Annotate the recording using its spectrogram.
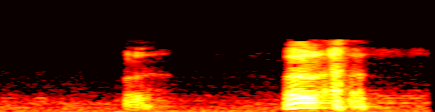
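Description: A man's amplified voice in a pause of his speech: a faint short sound just over half a second in, then one short loud vocal syllable about one and a half seconds in.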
